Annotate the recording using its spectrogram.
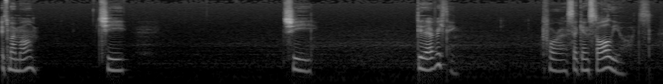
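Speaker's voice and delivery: teary-eyed, emotional voice. Speaking about their mom, teary-eyed. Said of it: "I think I'm getting teary-eyed".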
